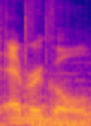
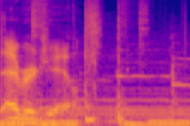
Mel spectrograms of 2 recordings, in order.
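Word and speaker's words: Evergaol: until you reach this ever goal which is apparently pronounced ever jail talk to the golden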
